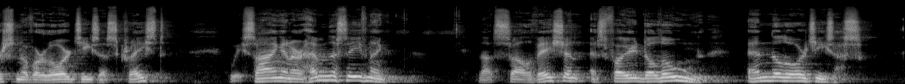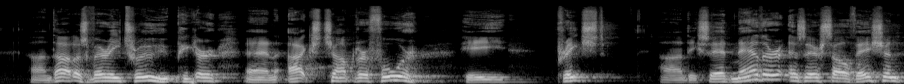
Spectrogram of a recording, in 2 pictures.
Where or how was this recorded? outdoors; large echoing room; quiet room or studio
large echoing room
